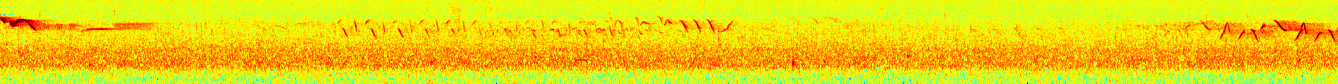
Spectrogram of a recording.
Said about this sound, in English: Oh, indigo bunting. There's that fire, fire, where, where, here, here, put it out, put it out song.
